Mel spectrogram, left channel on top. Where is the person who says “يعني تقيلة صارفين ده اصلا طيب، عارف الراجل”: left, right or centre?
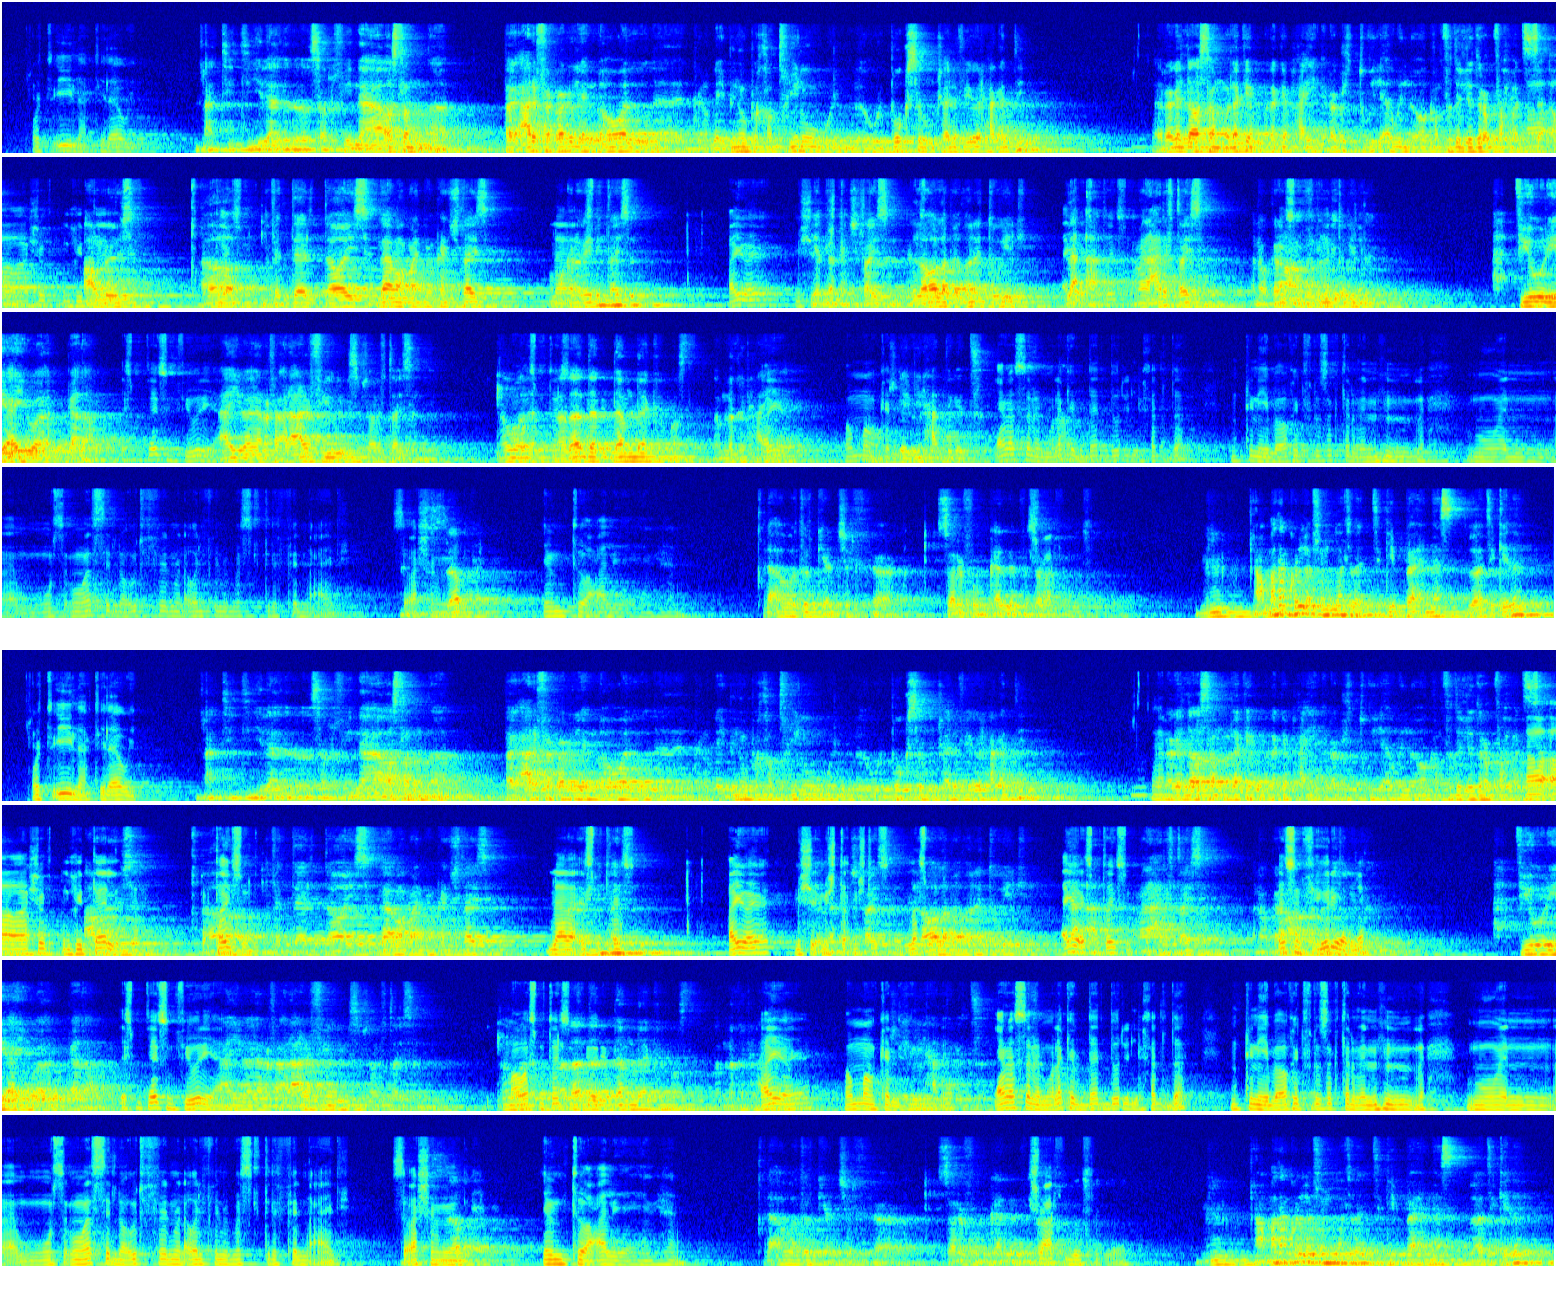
Left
